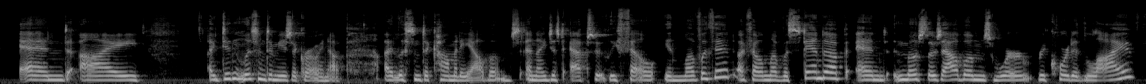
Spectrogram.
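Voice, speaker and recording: With a Philadelphia accent, a woman talks at a fairly quick pace and medium pitch. Her loudness stays very even. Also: ordinary pitch variation. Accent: American, Philadelphia. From US, Philadelphia. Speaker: comedian and comedy writer. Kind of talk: casual interview chat. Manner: halting, many restarts.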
